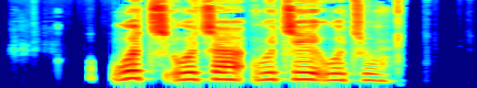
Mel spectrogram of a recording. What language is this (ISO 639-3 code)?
pus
